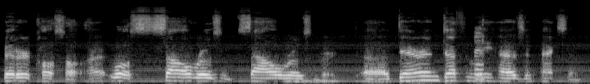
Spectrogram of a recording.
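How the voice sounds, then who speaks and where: A man's voice: a little high, normal speed, vocal fry, a little mellow, soft background music, low-quality recording. A man hosting a casual podcast chat, joking around with lots of restarts and goofy asides. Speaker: podcast host.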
